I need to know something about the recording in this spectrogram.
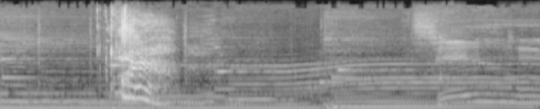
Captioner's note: loud crunch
